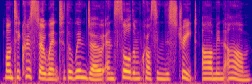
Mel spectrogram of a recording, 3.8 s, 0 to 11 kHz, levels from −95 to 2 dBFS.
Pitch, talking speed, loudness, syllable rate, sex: 220 Hz, 235 wpm, -17 LUFS, 5.4 syllables/s, female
